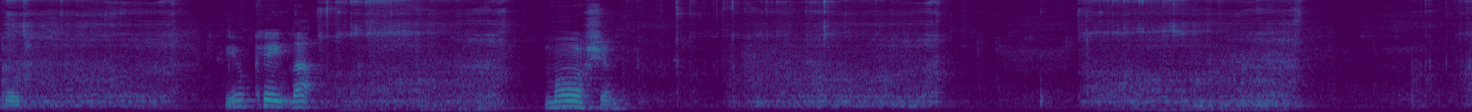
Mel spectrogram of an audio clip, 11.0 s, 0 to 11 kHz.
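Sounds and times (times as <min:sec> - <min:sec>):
knife scraping on sharpening stone: 0:00.0 - 0:01.5, 0:02.4 - 0:04.0, 0:05.0 - 0:07.2, 0:08.1 - 0:09.9, 0:10.7 - 0:11.0.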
